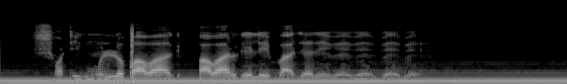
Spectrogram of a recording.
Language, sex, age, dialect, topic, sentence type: Bengali, male, 18-24, Rajbangshi, agriculture, question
